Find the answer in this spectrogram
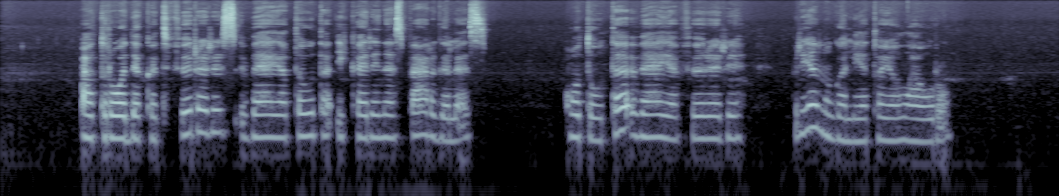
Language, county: Lithuanian, Panevėžys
